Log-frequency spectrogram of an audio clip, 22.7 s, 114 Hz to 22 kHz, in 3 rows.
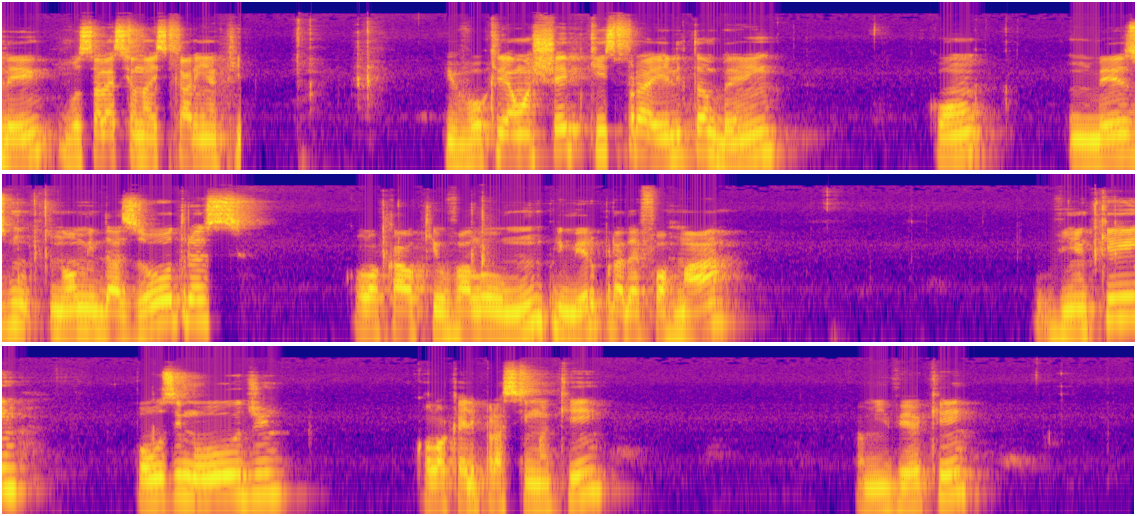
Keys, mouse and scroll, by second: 3.2-4.5 middle drag, 4.5-5.7 drag, 5.7-6.5 middle drag, 6.5 click, 6.7-8.9 drag, 9.1-12.2 drag, 13.6 click, 14.8 ctrl+Tab, 16.1-18.3 drag, 22.1-22.6 drag.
